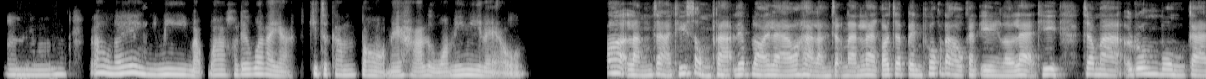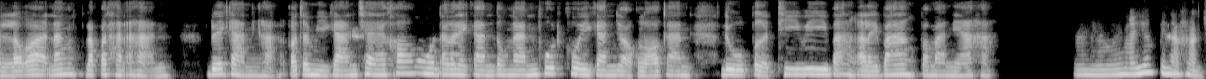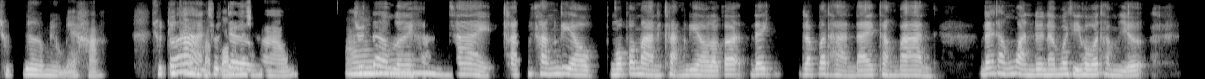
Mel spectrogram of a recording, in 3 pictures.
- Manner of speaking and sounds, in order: other background noise
- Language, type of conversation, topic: Thai, podcast, คุณเคยทำบุญด้วยการถวายอาหาร หรือร่วมงานบุญที่มีการจัดสำรับอาหารบ้างไหม?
